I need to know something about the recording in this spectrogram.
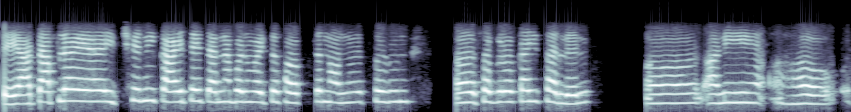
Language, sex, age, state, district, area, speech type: Marathi, female, 60+, Maharashtra, Nagpur, urban, conversation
